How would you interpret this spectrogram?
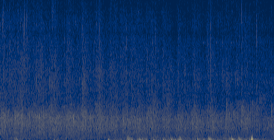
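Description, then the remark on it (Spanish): A crowd applauds steadily, given as a loud round of applause in honour of two people who made a gesture of kindness: a dense wash of many hands clapping at moderate volume, with a few sharper, louder claps standing out toward the end. “Yo quiero que le brindemos un fuerte aplauso de honra a dos personas que han hecho un gesto de bondad.”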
